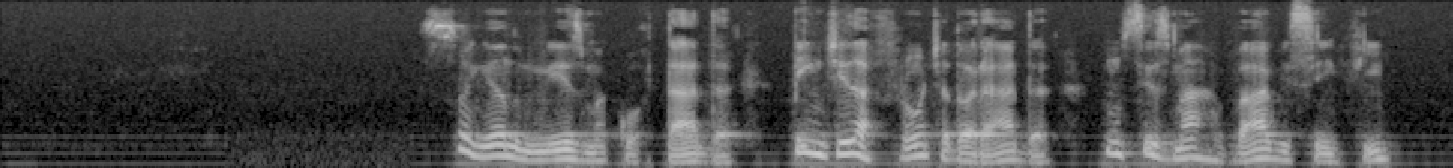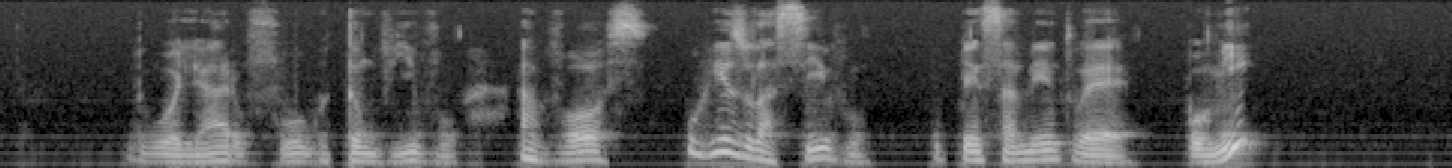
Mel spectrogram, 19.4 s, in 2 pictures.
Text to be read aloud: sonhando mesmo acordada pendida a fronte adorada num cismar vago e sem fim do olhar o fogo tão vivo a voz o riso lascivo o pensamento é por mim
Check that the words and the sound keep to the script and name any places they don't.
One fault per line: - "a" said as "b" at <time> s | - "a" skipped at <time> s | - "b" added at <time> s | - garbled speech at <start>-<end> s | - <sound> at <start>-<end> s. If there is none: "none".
none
